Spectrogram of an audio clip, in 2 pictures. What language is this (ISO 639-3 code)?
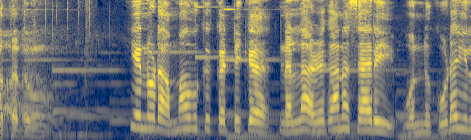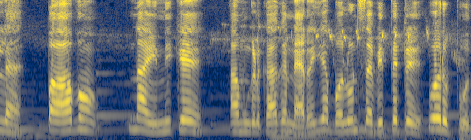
hin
